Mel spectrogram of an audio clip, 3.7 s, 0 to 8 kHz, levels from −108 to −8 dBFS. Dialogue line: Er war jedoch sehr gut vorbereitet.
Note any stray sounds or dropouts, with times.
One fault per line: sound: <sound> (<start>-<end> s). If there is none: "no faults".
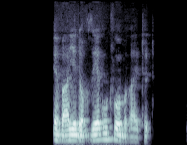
no faults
